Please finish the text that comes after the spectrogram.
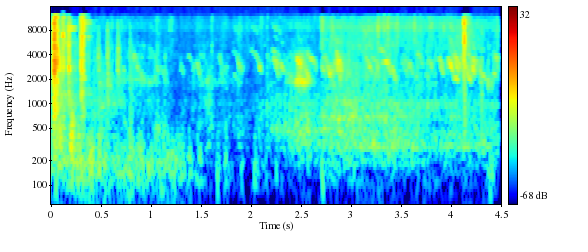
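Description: Young silkie chicks chirp and peep in a farm coop, with soft scattered cheeps and a faint cluck nearby, fairly quiet throughout and with no talking.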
